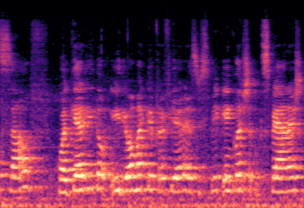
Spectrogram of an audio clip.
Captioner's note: speaking Spanish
